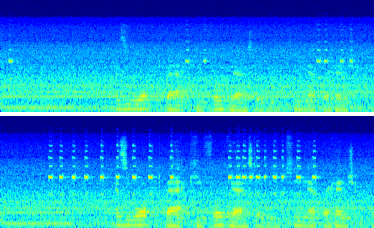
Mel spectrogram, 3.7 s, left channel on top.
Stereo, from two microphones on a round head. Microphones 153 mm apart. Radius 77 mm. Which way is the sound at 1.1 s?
45° right (ahead or behind).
